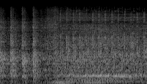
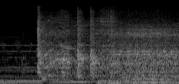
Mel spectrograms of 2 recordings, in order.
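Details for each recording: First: Hot petrol engine with accessory drive belt removed: quick sharp knocking ticking over steady engine note, ruling out alternator and front accessories; knock suspected in upper engine, upper plenum and valve cover to come off; not confirmed. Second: Charger engine after knocking was fixed by replacing a tensioner; short crank, catches cleanly and settles into a smooth, even idle with no tapping or knock; normal start and idle.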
